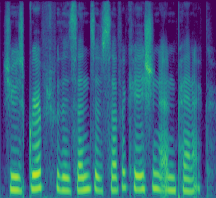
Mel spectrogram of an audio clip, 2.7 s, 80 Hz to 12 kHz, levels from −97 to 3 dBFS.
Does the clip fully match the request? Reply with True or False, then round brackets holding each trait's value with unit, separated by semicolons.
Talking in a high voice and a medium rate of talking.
False (230 Hz; 220 wpm)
